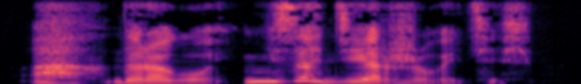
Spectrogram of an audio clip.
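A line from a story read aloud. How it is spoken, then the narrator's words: Languid sigh. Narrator (Russian): томно вздохнула мисс Дин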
